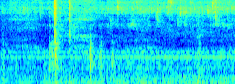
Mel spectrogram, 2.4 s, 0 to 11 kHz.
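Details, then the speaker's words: Boat air conditioning running normally, heard while changing the oil filter on a Volvo Penta D9 575hp marine diesel: a low steady hum with soft water rushing and occasional clicks. "I don't know if you can hear it in the video. That kind of water noise. Uh, that's the AC."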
